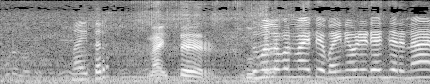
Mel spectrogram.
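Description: People's voices, exclaiming and then laughing in quick repeated bursts in the second half, over a steady low rumble.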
